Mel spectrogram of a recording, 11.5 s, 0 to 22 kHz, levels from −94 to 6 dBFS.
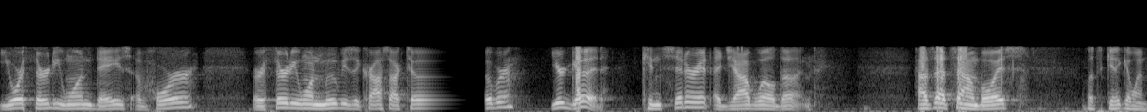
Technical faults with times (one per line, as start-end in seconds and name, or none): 4.18-4.88 call audio freeze
5.77-5.90 integer overflow
7.39-7.43 integer overflow
9.22-9.67 integer overflow
10.02 integer overflow
10.30-11.46 jitter buffer speed-up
